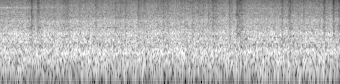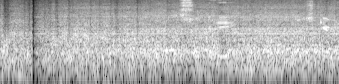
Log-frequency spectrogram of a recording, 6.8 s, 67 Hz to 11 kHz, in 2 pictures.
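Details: Central AC after repair, compressor had tried but failed to start: steady even condenser fan rush with compressor running underneath, no clicking or stalling; superheat 25, suction 63, charge fine, running normally.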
